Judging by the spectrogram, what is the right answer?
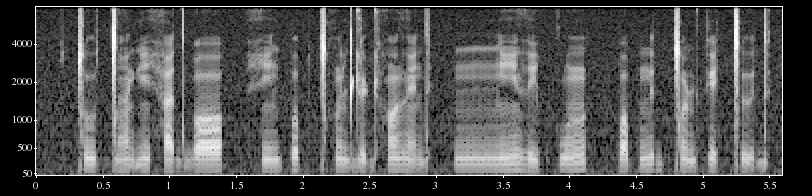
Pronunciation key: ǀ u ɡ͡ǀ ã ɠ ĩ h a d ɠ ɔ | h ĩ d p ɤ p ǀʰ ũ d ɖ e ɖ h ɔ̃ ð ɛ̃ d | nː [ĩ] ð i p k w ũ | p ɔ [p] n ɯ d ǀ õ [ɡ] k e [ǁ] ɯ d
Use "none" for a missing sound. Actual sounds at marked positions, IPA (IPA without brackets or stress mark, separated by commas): ĩ, p, ɖ, ǀ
